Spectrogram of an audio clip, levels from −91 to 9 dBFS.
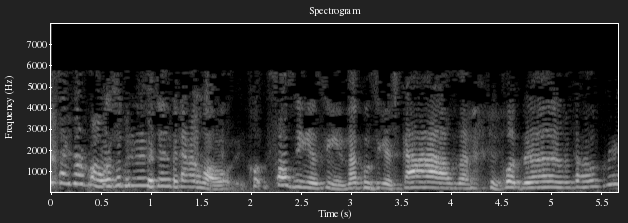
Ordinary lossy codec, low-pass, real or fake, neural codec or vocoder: MP3, 24 kbps; 7.2 kHz; fake; codec, 16 kHz, 2 kbps, FreqCodec, smaller model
